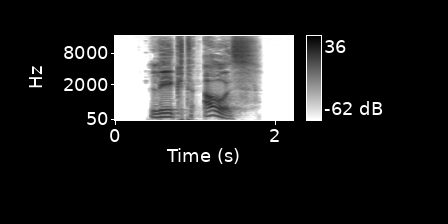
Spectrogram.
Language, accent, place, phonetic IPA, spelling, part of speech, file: German, Germany, Berlin, [ˌleːkt ˈaʊ̯s], legt aus, verb, De-legt aus.ogg
- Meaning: inflection of auslegen: 1. second-person plural present 2. third-person singular present 3. plural imperative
